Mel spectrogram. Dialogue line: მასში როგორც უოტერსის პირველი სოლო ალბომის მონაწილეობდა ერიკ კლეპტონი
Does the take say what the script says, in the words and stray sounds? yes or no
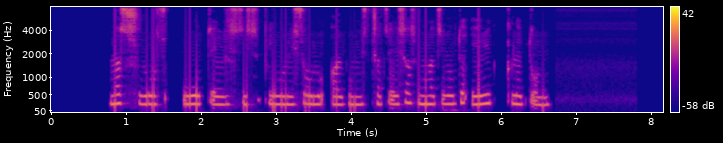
no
